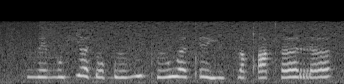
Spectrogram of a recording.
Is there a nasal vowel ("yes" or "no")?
no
